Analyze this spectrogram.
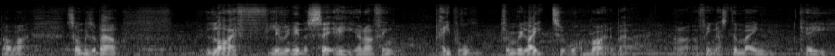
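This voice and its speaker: Speaking at a fairly quick pace with a London accent, a man with a fairly low pitch keeps a fairly even intonation amid noticeable background noise and audible room echo. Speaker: singer-songwriter. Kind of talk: interview. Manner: halting, many fillers and repeats.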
